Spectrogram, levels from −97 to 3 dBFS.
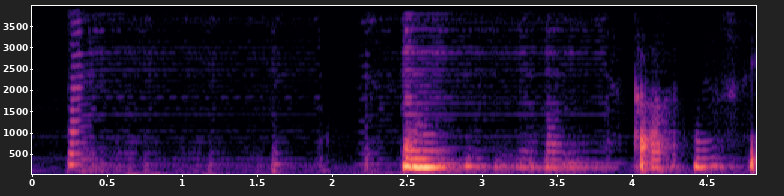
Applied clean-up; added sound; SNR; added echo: neural mask model DeepFilterNet 3.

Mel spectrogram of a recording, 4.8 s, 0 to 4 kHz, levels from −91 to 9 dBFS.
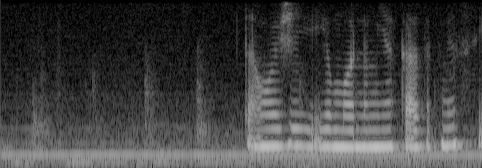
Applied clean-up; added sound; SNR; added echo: none; none; none; none.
